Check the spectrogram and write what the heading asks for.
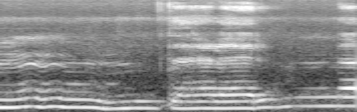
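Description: A young woman singing a slow melody solo, unaccompanied, holding long low notes that step downward, with a brief break for breath about a second in and a step up in pitch near the end.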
